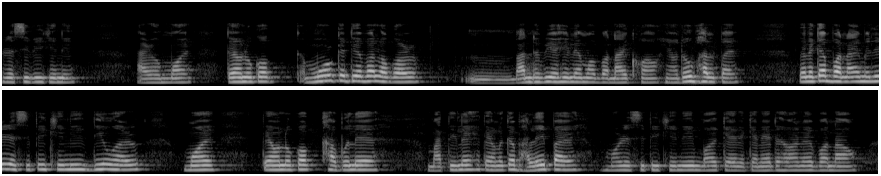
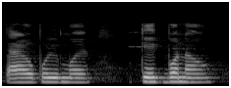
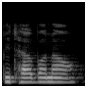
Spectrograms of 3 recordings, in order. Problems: background sounds at intervals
